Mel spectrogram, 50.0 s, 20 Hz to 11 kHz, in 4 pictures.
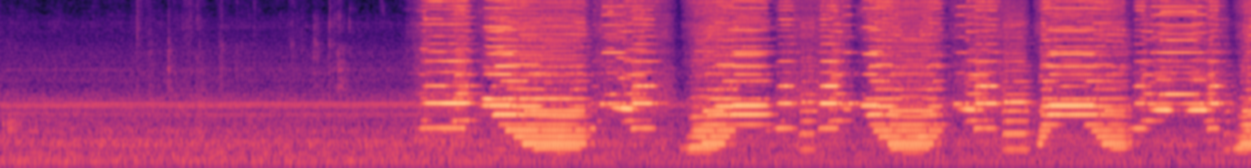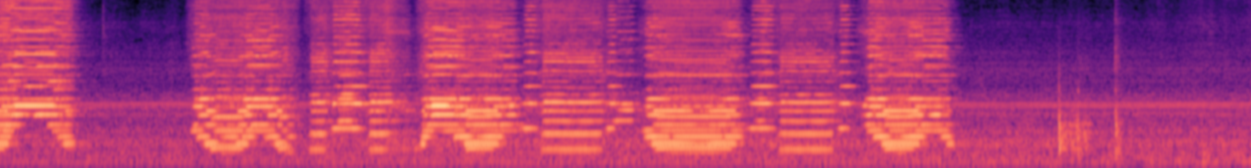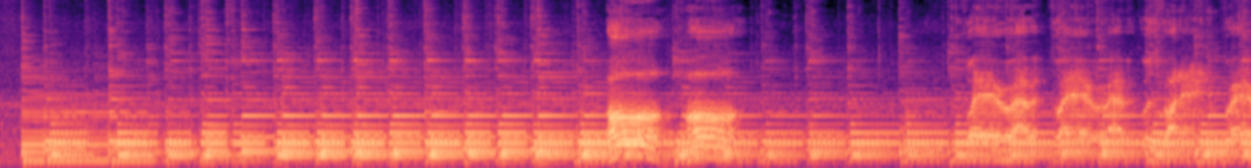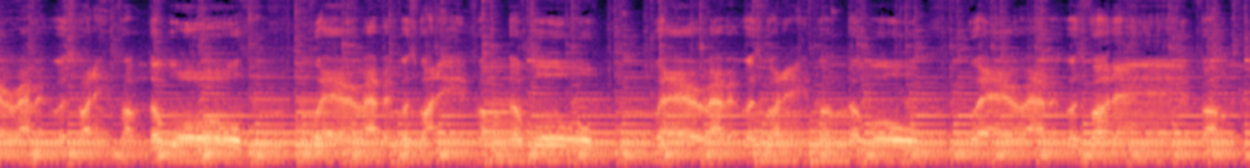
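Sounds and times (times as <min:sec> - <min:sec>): harmonica playing chords: 0:04.1 - 0:13.4, 0:14.4 - 0:22.2, 0:30.0 - 0:32.7, 0:34.1 - 0:50.0.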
